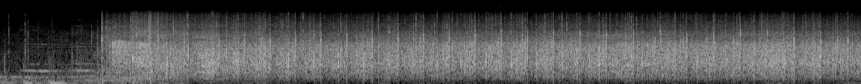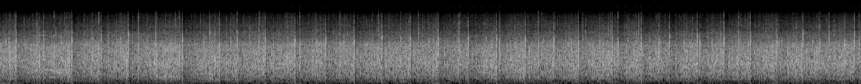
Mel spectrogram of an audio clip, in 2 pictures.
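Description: An audience applauds loudly and steadily.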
